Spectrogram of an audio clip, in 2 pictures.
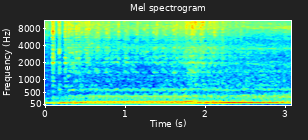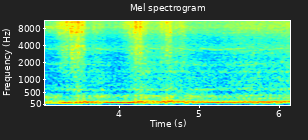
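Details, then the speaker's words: International Scout with new carburetor, running great five minutes earlier: low lumpy idle with uneven blips when revved, rough running; owner suspects ignition, cause not confirmed. "you hear how awful it start now it was running great about maybe 5 minutes ago"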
